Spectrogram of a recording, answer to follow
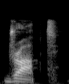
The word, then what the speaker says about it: dropped: sound drop okay so here at the end when you add an ed D okay that makes a t sound the word is dropped dropped there you go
